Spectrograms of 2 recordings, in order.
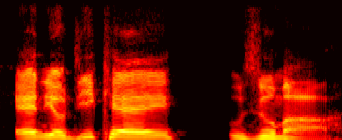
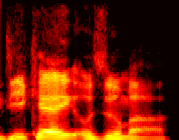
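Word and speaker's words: Anudike-Uzomah: yeah all righty on to number nine Felix anio DK uzuma and I'm telling you I cannot tell you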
